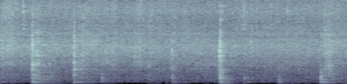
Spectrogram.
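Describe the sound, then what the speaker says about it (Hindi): Jaggery and sugar roasting on a low flame for puran poli, a faint steady sizzle broken by several soft scraping stirs spaced about a second apart, with no voices. "तो चलिए हम सभी को भून लेते हैं। इसे धीमी आंच पे भूने।"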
